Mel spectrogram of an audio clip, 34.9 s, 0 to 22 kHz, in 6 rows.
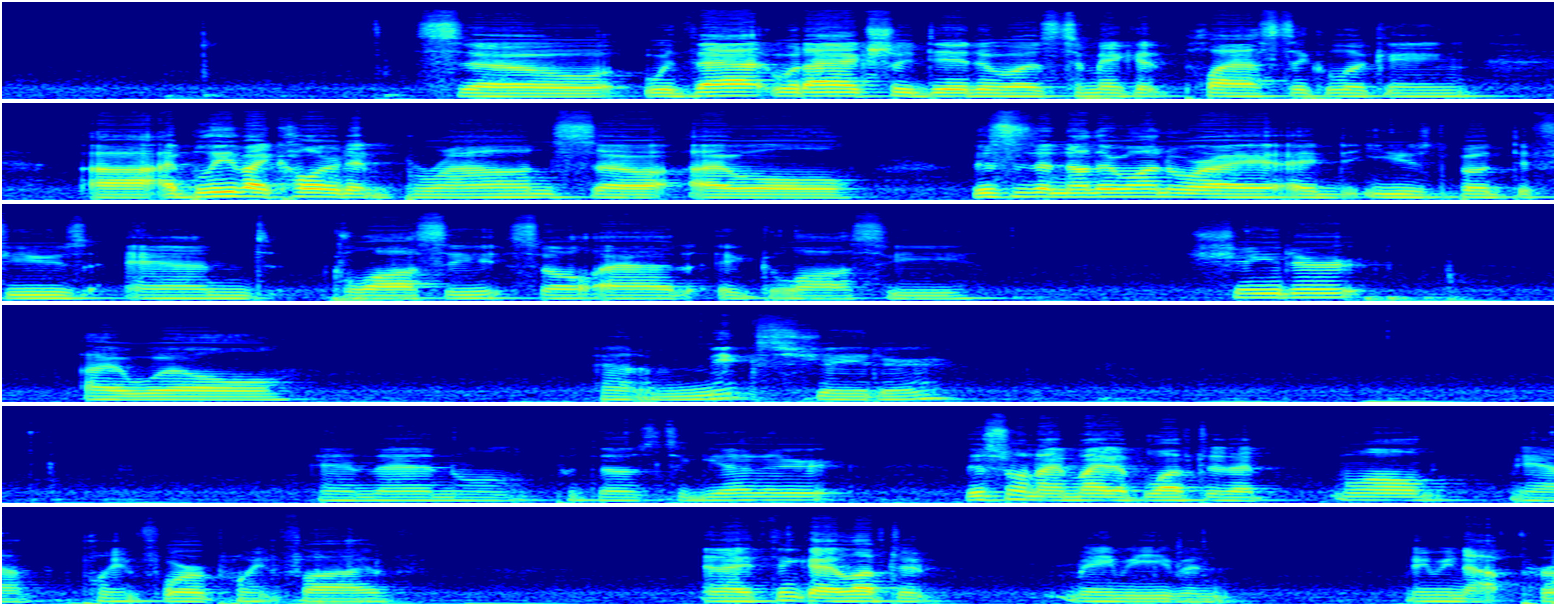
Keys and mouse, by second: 0.8 middle click, 2.0 middle click, 3.9-5.5 drag, 12.9 shift+a, 16.8 shift+a, 22.7-23.9 drag, 24.4 middle click, 26.6 middle click, 27.0-28.5 middle drag, 31.0 middle click, 33.7 middle click, 34.7-34.9 right drag.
